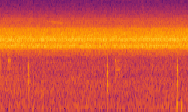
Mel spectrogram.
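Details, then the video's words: Cicada singing in the wild at Monaragala, Sri Lanka: a steady, unbroken high-pitched hiss-like drone holding constant throughout, with a few faint clicks and rustles scattered beneath. "Amazing Cicada Life Cycle"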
